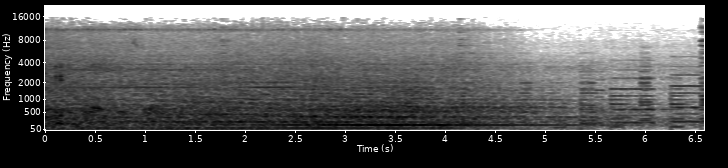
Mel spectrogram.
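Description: Helicopter engine and rotor noise, a steady hum, fading out about five seconds in as music starts.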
